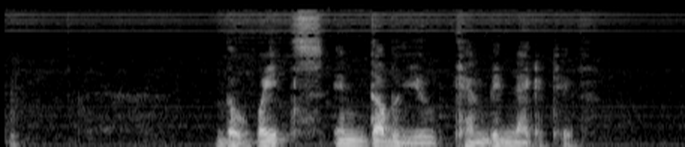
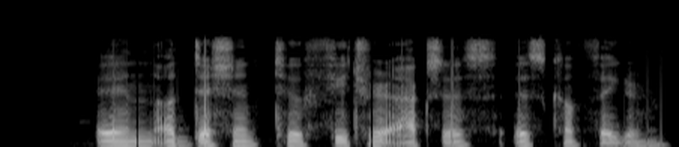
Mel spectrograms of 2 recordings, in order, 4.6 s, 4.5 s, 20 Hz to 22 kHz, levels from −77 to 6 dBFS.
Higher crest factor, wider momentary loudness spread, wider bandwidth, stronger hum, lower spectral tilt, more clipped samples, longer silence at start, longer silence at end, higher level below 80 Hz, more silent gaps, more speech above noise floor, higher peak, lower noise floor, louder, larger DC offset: about the same, 22 dB vs 18 dB; first, 18 LU vs 7 LU; first, 16.5 kHz vs 8 kHz; neither; about the same, -6 dB/octave vs -5.5 dB/octave; neither; second, 0.05 s vs 0.65 s; first, 0.65 s vs 0.1 s; first, -42 dBFS vs -52 dBFS; neither; second, 33 dB vs 52 dB; first, -2 dBFS vs -8 dBFS; second, -53 dBFS vs -78 dBFS; first, -21 LUFS vs -26 LUFS; neither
